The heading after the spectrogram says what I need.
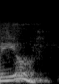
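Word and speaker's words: Iyov: It's more difficult than Job, I'm told to pronounce. It's more difficult than Eov.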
